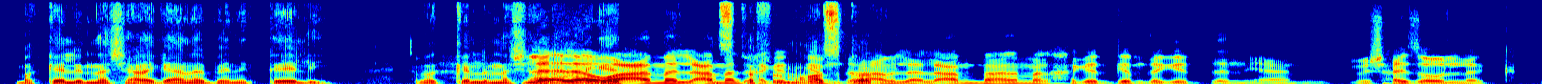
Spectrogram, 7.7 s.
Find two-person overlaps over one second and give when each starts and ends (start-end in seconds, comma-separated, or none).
2.6-4.4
